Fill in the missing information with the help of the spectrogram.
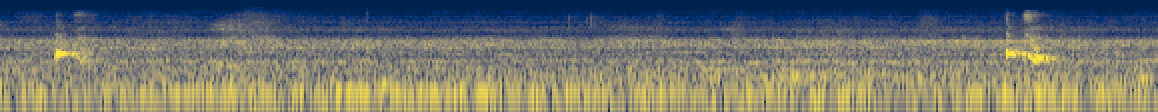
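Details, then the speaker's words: Two sharp, abrupt hiccups about five seconds apart over steady room noise, from a little girl in the morning who has a violent bout of hiccups; hiccups. "see we got the hiccups very violent"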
